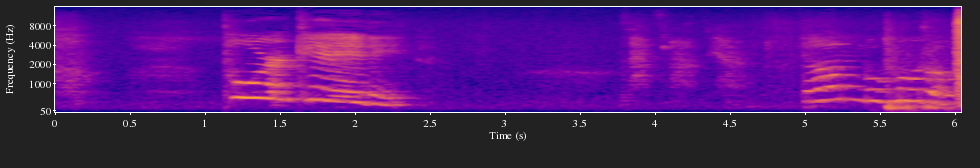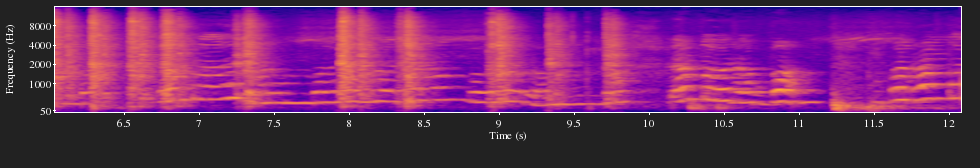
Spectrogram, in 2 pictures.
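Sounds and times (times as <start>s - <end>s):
child singing: 5.0s - 12.0s.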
